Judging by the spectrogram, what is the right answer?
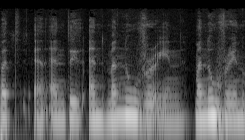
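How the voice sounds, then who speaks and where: A woman with a Ukrainian accent speaks in a dark, mellow, somewhat breathy tone, fairly low in pitch and monotone, flat in intonation. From Ukraine. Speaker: soldier and poet. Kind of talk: panel talk. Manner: halting.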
